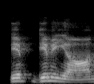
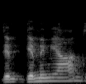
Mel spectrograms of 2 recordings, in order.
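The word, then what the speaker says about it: Demeioun: happens a lot draft time because Chop was also listed as Dimion, I believe. Dimion, I think that his name is pronounced.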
